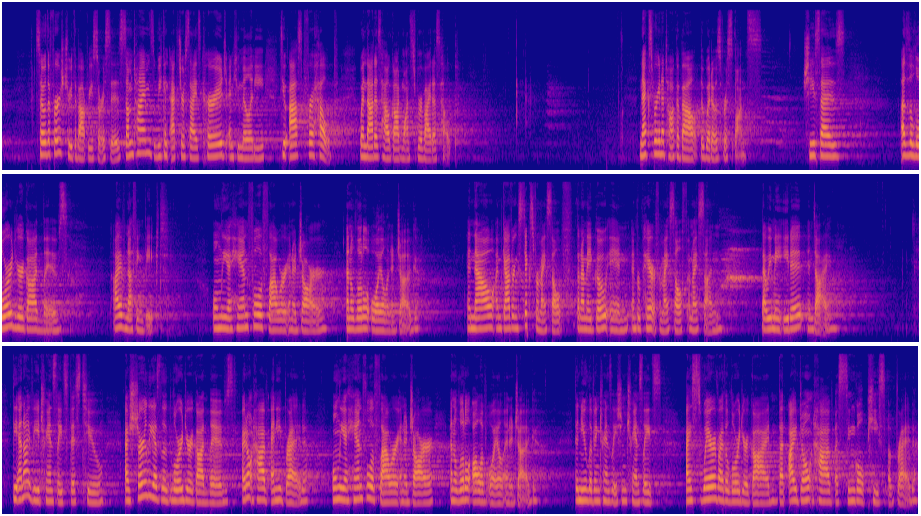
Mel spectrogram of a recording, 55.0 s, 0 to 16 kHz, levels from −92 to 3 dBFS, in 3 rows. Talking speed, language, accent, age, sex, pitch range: 155 wpm, English, American, 10-29, female, 185-225 Hz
